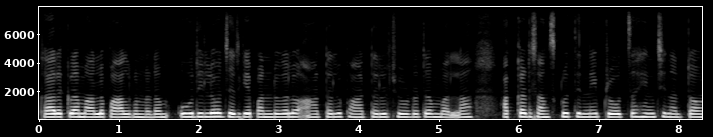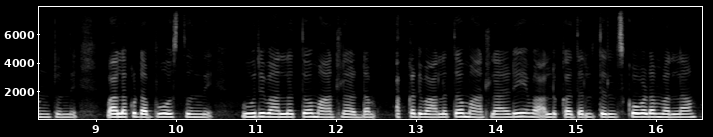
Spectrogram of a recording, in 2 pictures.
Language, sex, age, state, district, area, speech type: Telugu, female, 18-30, Andhra Pradesh, Kurnool, urban, spontaneous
